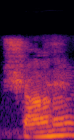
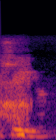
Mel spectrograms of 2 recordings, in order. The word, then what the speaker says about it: Shanna: Shauna? Have its pictures of the fucking audience. What is this? Wait, It's a chick. Shiny. What? Shanna? Shanna. They pronounce it Shana.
